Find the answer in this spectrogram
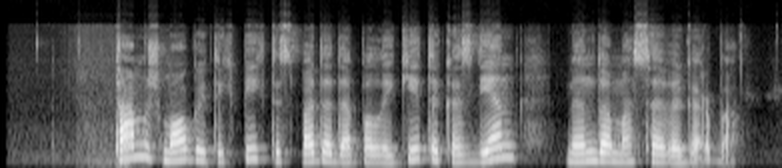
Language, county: Lithuanian, Klaipėda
